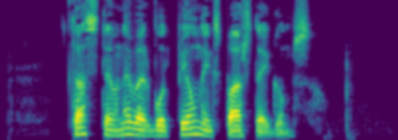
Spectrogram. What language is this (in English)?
Latvian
